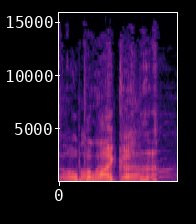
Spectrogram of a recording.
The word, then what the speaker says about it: Opelika: ever you kept calling it Opelika oh it's Opelika from Magog man it's a wonderful Lake okay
